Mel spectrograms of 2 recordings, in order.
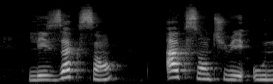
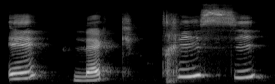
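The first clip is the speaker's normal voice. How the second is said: "Électricité" slow and higher, é-lec-tri-ci-té; syllable by syllable; 5 semitones higher, much slower than usual. Shown as a demonstration. Teacher checking where accents go, "Électricité" slowly split by syllable. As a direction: break "Électricité" into raised, separate syllables. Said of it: "Je le coupe en syllabes".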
